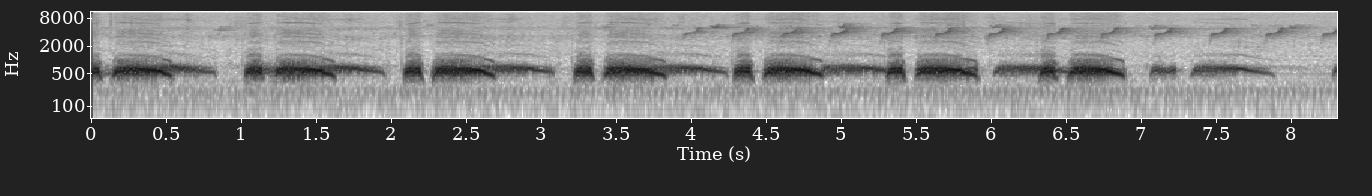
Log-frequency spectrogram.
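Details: Spotted doves in Thai mountain forest at Kanchanaburi, caller and caged decoy answering each other. Dense, overlapping deep rolling coos and short clipped notes run continuously, with faint high chirps and a low background hum.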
